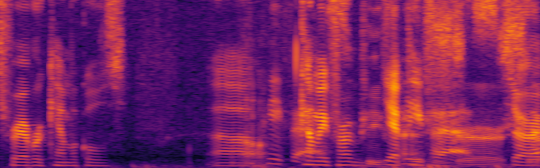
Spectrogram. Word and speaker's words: PFAS: Concern about PAFAs, forever chemicals. PFAS.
